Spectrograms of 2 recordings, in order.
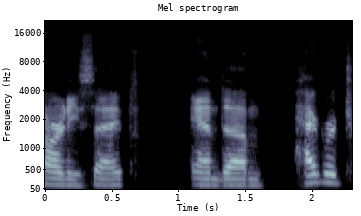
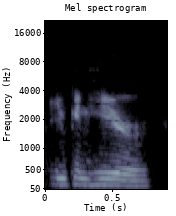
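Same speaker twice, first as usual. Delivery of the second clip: ordinary talk, nothing marked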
